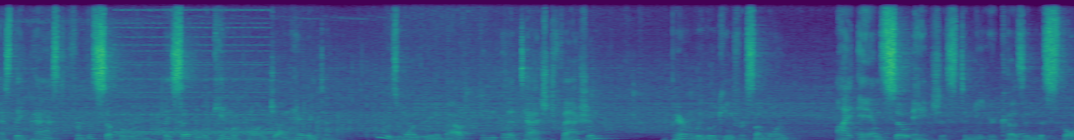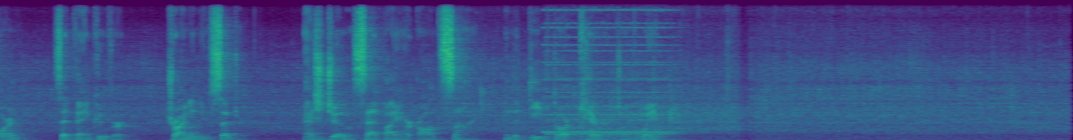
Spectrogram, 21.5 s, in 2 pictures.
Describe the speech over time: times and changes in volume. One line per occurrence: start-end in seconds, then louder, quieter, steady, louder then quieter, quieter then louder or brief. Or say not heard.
0.0-17.4 steady.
